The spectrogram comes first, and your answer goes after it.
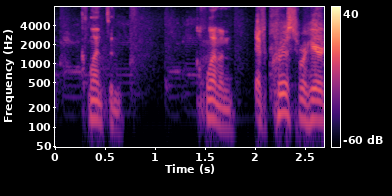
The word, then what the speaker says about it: Clinton: Got to teach him the proper way to say Clinton. I think he said Clinton.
